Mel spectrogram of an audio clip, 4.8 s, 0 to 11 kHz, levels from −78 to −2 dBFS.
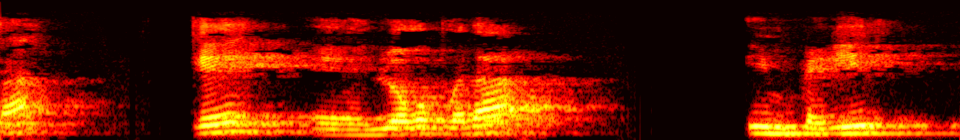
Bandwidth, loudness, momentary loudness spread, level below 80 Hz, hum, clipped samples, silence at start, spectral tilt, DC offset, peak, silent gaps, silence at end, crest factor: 7.6 kHz; -17 LUFS; 12 LU; -64 dBFS; none; under 0.1%; 0 s; -5.5 dB/octave; under 0.1%; -2 dBFS; 0.81-0.94 s, 3.28-3.71 s; 0 s; 16 dB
